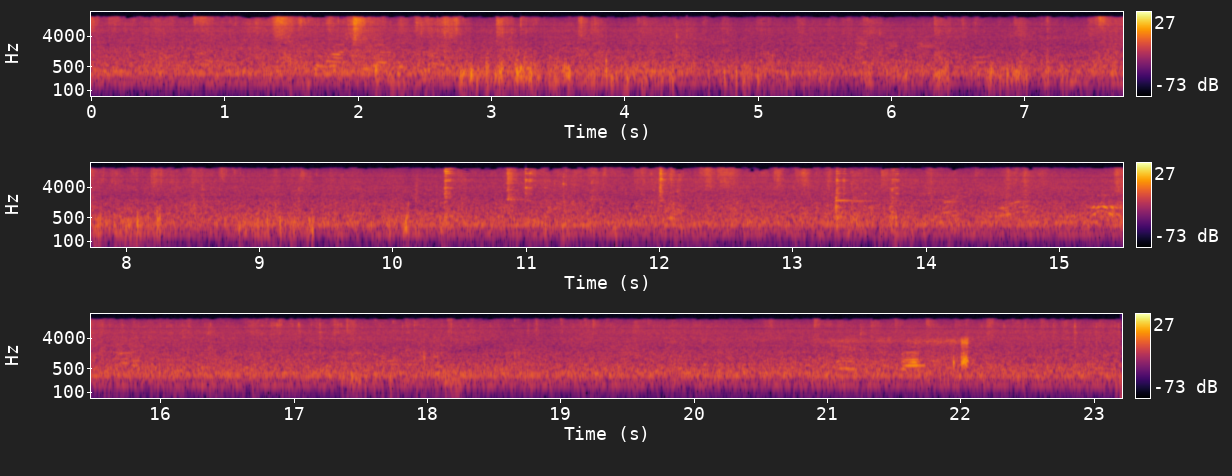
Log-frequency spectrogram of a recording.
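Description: A streetcar's motor hums steadily.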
